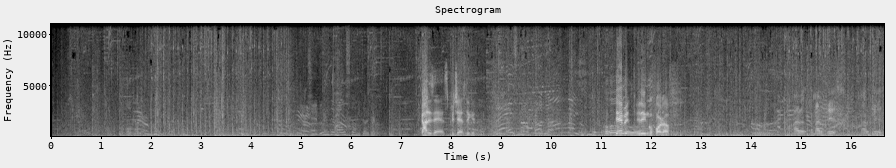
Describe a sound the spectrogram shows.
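Energy shots fire in quick bursts with sharp zaps.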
